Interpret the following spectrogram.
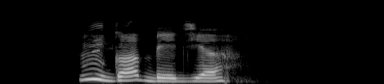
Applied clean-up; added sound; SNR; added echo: neural mask model DeepFilterNet 3.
